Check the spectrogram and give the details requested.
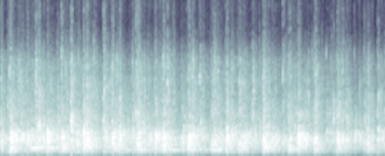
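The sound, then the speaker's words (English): An audience bursts into sustained, dense applause, many hands clapping at once in a loud, steady wash of sharp overlapping claps that holds its level throughout. “So even if it's for clapping, do your best for the Lord.”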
